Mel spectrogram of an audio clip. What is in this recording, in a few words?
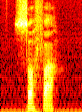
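"suffer", Nigerian Pidgin, male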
